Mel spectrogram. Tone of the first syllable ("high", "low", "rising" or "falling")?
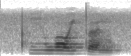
high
